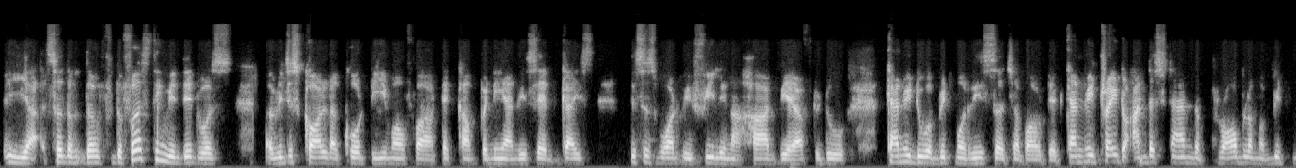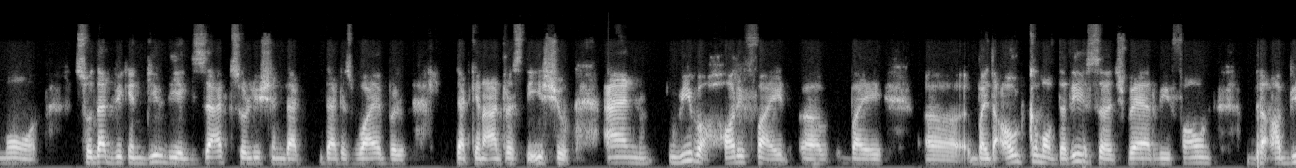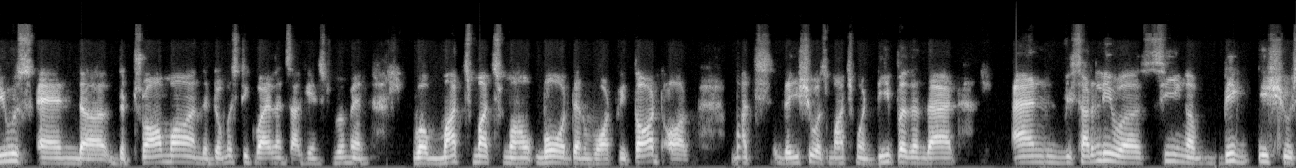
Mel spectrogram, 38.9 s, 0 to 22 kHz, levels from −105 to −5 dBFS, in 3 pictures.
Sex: male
